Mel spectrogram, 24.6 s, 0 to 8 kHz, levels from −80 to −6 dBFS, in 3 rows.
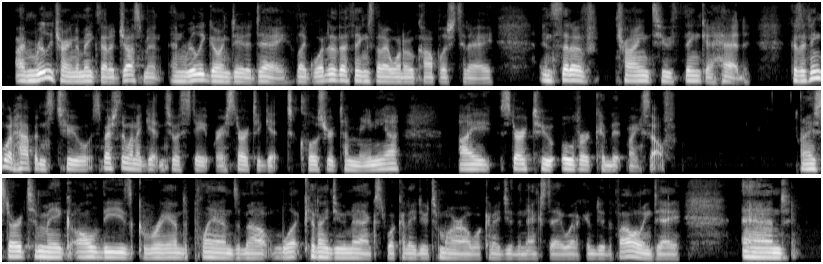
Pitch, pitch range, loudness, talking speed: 125 Hz, 110-135 Hz, -21 LUFS, 220 wpm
